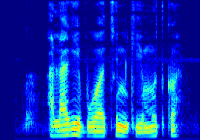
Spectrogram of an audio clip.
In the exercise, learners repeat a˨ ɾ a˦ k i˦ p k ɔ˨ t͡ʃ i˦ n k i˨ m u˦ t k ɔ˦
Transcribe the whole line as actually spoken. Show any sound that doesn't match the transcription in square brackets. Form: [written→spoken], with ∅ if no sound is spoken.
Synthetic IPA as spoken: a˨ [ɾ→l] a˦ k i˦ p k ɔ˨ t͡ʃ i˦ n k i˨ m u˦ t k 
